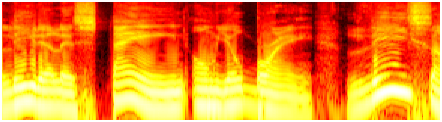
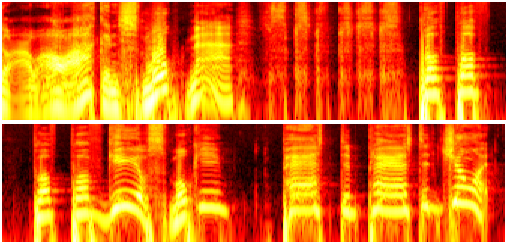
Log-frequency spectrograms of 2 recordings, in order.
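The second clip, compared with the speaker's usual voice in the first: high-pitched mock stoner, pleased with himself; giddy stoner; 10 semitones higher than usual. Preacher mocking churchgoers happy about legal weed, high giddy stoner voice. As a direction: play a giddy pothead passing it round. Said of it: "And you go".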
